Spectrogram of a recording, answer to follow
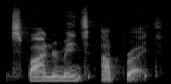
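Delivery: unhurried yoga teacher settling a class into breathing; guided meditation. Real, not acted. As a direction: ease them into stillness, phrase by phrase. Eases into leading breathing meditation.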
